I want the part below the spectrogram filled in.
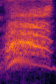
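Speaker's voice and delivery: anguished cry. Retold or imitated. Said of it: "en silicio delante de Dios".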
